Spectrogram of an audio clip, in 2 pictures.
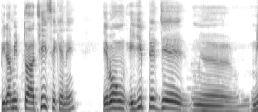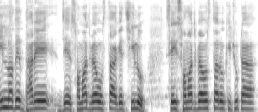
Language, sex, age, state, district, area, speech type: Bengali, male, 60+, West Bengal, Paschim Bardhaman, urban, spontaneous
